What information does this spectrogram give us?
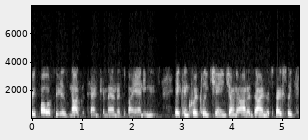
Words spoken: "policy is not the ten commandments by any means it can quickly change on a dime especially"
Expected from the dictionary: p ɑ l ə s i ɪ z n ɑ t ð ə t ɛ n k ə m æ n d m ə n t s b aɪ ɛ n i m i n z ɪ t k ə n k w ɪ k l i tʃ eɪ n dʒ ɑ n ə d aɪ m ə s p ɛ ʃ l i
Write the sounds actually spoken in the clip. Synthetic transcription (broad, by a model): p ɑ l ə s i ɪ z n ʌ t ð ə t ɛ n k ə m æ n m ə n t s b aɪ ɛ n i m i n z ɪ t k ə n k w ɪ k l i tʃ eɪ n dʒ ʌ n ə d aɪ m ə s p ɛ ʃ l i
